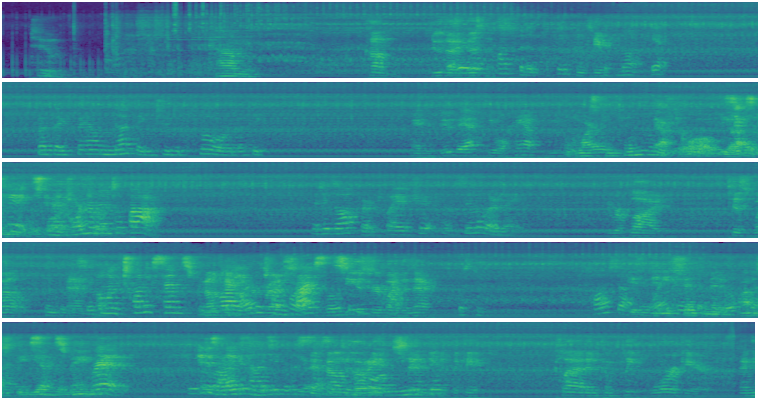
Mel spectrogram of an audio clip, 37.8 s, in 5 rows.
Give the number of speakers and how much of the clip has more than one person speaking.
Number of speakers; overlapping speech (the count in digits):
9, about 37%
